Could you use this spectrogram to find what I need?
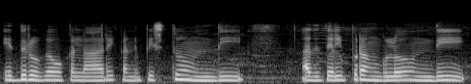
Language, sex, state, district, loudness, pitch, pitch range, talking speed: Telugu, female, Telangana, Mahabubabad, -15 LUFS, 195 Hz, 185-205 Hz, 100 wpm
